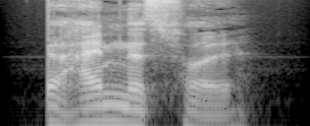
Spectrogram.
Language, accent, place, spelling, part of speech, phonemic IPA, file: German, Germany, Berlin, geheimnisvoll, adjective, /ɡəˈhaɪ̯mnɪsˌfɔl/, De-geheimnisvoll.ogg
- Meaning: 1. mysterious, cryptic, arcane, enigmatic 2. secretive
